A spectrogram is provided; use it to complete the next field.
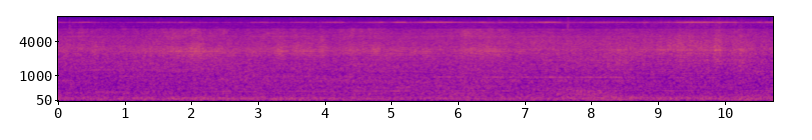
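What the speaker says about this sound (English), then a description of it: "Next to take off is an American heading to Miami in A321neo" An American Airlines Airbus A321neo bound for Miami takes off at Boston Logan Airport, its engines a steady, broad roar that holds at an even level throughout, distant and unbroken, with no voices.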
